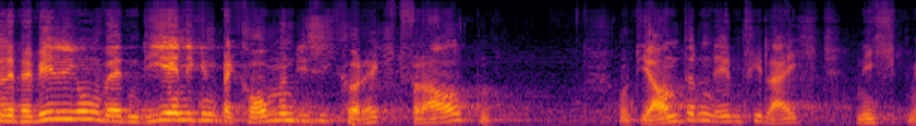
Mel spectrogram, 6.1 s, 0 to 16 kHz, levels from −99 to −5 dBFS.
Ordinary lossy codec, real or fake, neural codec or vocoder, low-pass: Opus, 16 kbps; real; none; 14.4 kHz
